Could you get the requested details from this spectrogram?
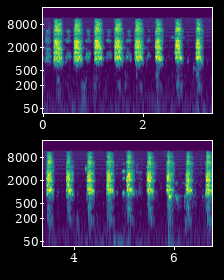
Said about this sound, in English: You have to breathe out from the mouth, release all the tension, bacteria, virus. Do like this.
